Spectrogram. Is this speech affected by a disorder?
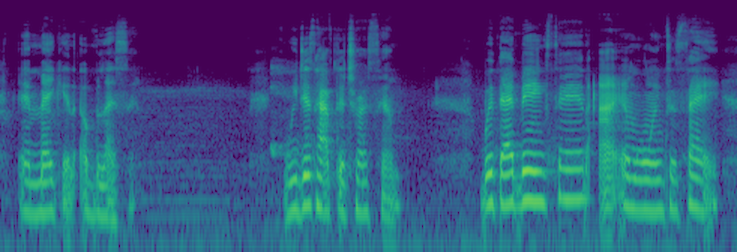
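Yes: cerebral palsy; predicted never to walk; now walking; now talking and breathing.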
